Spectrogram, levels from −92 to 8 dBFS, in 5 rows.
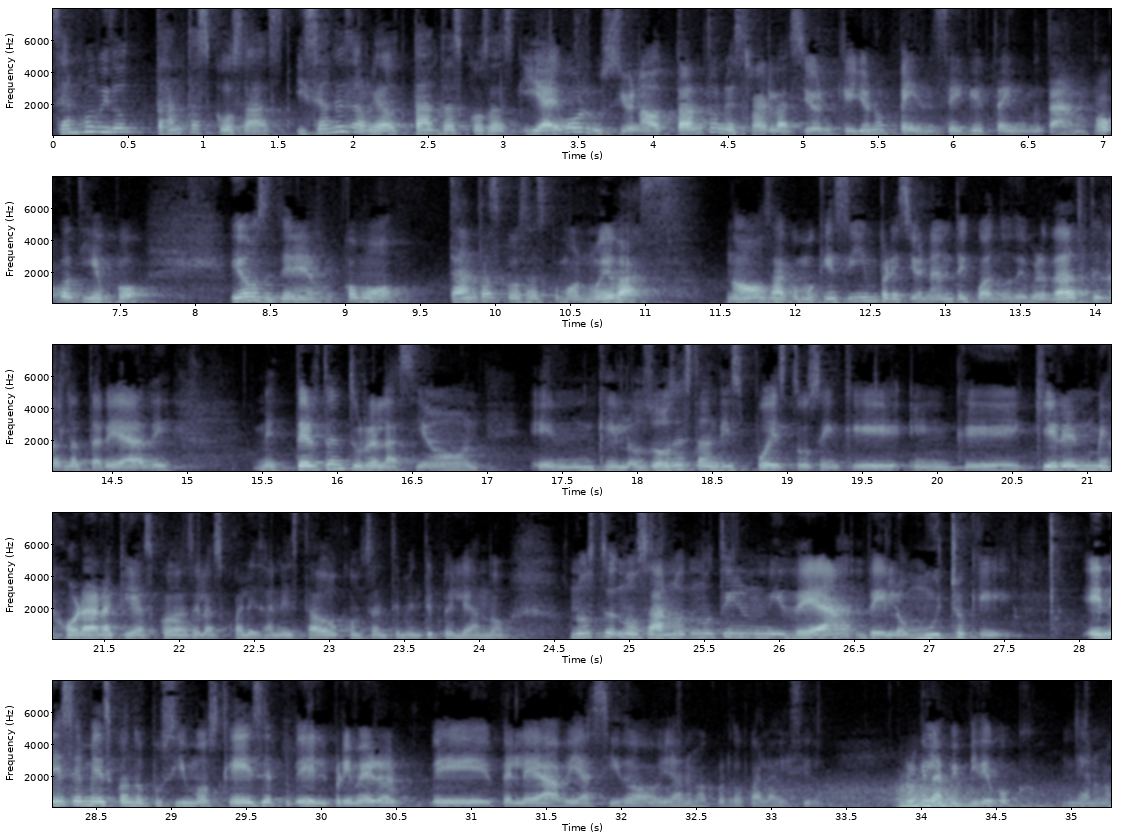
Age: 20-39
